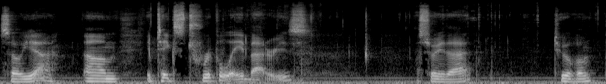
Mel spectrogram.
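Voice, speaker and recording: A man is recorded with audible room echo and noticeable background noise. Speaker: product reviewer. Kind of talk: product review. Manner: quiet, not loud; casual with many fillers.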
